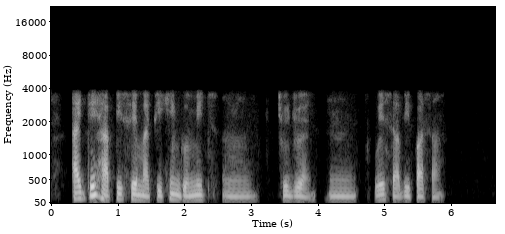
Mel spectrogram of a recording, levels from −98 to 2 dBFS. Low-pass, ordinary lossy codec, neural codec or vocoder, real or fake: 3.6 kHz; Opus, 16 kbps; none; real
